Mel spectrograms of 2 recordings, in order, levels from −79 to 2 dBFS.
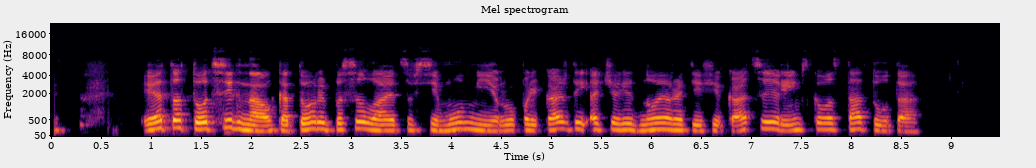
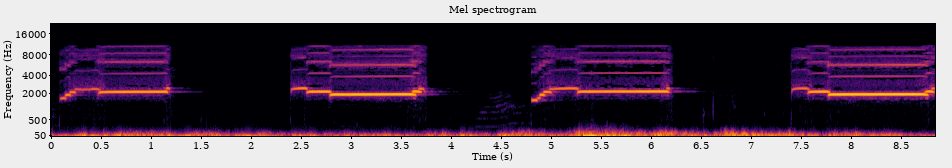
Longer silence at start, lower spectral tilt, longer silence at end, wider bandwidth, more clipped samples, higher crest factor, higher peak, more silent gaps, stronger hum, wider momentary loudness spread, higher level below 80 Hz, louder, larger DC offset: about the same, 0.05 s vs 0 s; first, -5.5 dB/octave vs 1 dB/octave; first, 0.8 s vs 0 s; second, 7.4 kHz vs 11.5 kHz; neither; about the same, 16 dB vs 12 dB; about the same, -2 dBFS vs -4 dBFS; neither; neither; second, 8 LU vs 22 LU; second, -68 dBFS vs -30 dBFS; second, -18 LUFS vs -12 LUFS; neither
